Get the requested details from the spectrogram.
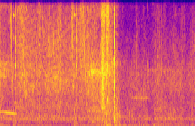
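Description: A gun fires a sharp, loud shot.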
